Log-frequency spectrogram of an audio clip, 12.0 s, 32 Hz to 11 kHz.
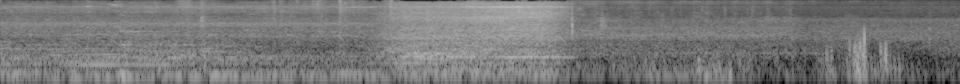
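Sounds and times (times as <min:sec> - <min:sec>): vehicle engine humming: 0:00.0 - 0:08.5.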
